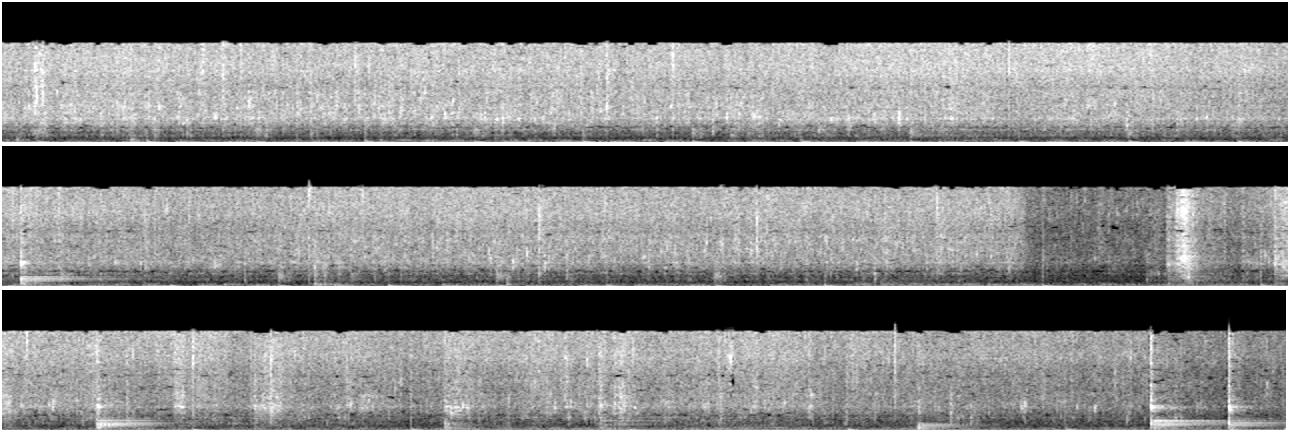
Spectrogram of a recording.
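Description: Anchovies (ikan teri) sizzling steadily as they fry in hot oil in a metal wok, being fried to half-done. From about six seconds in, a metal spatula clinks and scrapes against the wok a few times as they are stirred, most often near the end.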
